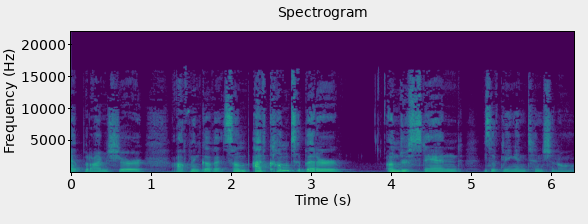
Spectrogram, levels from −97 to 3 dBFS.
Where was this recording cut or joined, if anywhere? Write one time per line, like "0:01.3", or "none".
0:02.2
0:05.2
